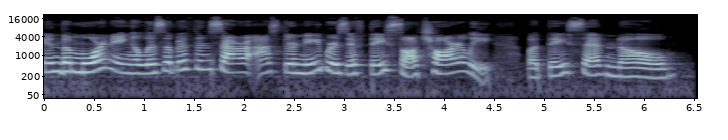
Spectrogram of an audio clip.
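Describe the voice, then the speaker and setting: A woman whose voice sits high reads a picture book to young children at a measured pace, sounding a bit bright. Her reading is expressive, with plain explanatory comments mixed in.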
